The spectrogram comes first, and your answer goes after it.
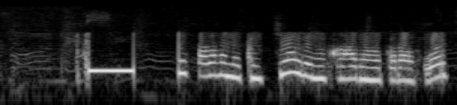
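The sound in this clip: A short, steady telephone tone beeps as a caller is connected to a radio call-in show, and a voice starts talking over the line right after.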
